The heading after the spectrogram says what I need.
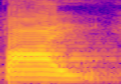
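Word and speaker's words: buy: जैसे कि देखिए यहाँ पे है बाई, तो बी का हो जाएगा बॉ और यू वाई का हो जाएगा आई, ये हो जाएगा बाई।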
